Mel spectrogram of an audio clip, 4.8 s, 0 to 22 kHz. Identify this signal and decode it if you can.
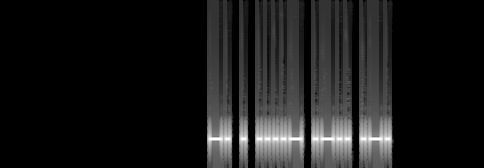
Morse code, heard as a keyed tone, about 29 wpm, 700 Hz. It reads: NE4LR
